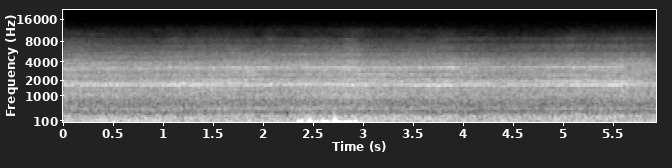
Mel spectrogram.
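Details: Distant loud steady hiss and roar with faint high whistle; Spooner Industries, Ilkley, 6 April 2021, 8.45am, recorded within a neighbouring property boundary, audible over 100m away; continuous venting, source unknown.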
